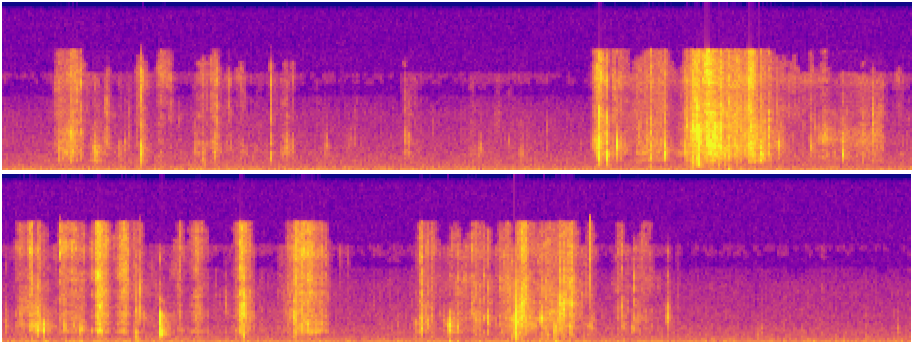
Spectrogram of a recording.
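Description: Faint rustling and small clicks of gloved hands handling a pistol, in scattered short bursts, the loudest about four seconds in and again near nine seconds.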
